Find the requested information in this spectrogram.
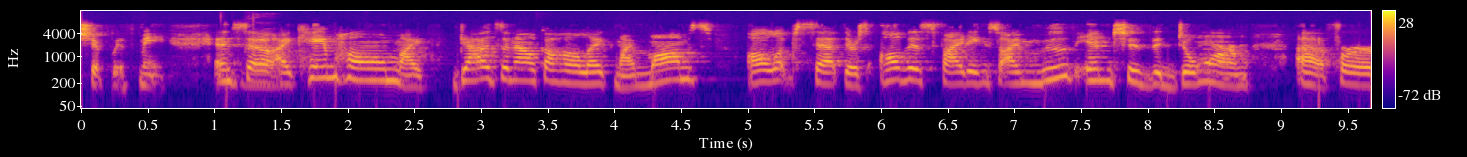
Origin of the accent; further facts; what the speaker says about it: West Lafayette, Indiana, United States; moved away; also born or lived in Tucson, Arizona; West Lafayette, Indiana, which was my hometown at the time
